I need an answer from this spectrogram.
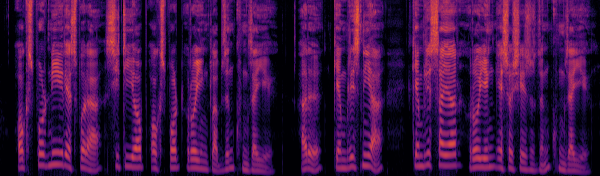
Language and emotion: Bodo, neutral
